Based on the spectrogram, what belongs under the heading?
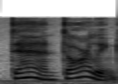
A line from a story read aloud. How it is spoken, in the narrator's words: moaned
